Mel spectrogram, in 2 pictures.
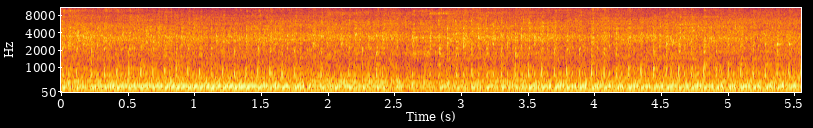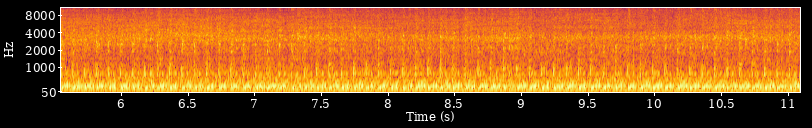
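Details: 2003 Harley-Davidson Softail Deuce Twin Cam with 400 miles, first start after fixing a no-start from a leaking fuel pump O-ring; fuel pressure about 60 PSI, holding 55. Loud, steady V-twin lope at idle with no stalling or missing: normal idle.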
